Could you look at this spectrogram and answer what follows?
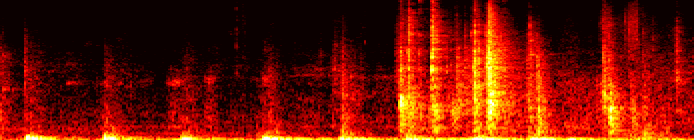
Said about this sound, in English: Now I have to even take you all to answer the door.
